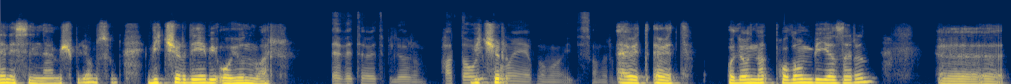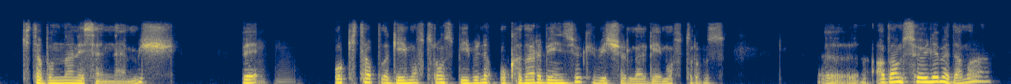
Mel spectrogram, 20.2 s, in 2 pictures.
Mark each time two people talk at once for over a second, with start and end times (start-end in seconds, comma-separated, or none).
none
